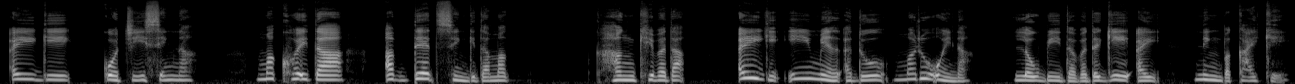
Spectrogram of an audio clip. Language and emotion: Manipuri, sad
